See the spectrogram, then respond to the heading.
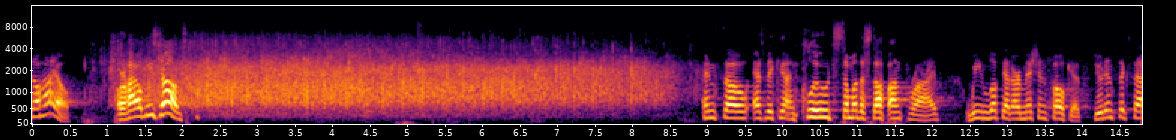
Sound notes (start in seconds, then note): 8.1 clapping; 10.8 cheering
